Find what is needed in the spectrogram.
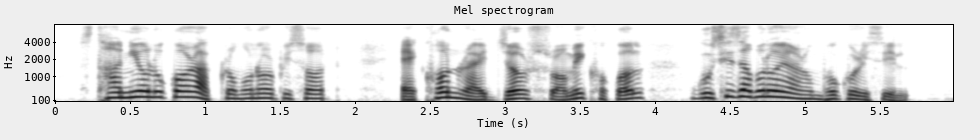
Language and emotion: Assamese, fearful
